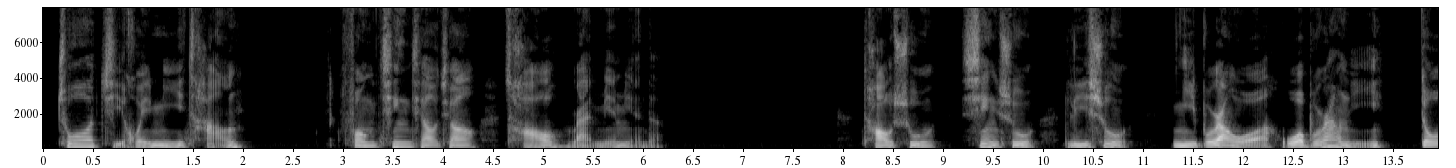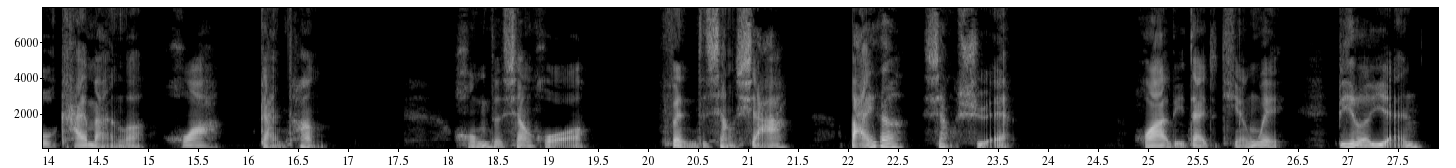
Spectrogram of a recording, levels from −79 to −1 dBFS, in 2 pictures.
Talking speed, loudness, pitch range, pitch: 120 characters per minute, -29 LUFS, 110-150 Hz, 125 Hz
